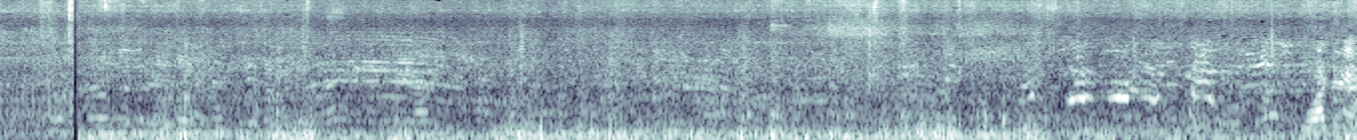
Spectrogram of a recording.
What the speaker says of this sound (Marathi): बार्शी रेल्वे स्टेशनवरून आपली ट्रेन निघालेली आहे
